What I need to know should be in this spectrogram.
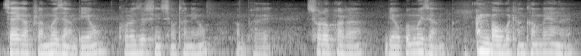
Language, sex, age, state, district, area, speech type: Bodo, male, 18-30, Assam, Kokrajhar, rural, spontaneous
